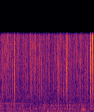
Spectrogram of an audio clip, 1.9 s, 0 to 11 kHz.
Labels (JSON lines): {"label": "biophony", "recorder": "SoundTrap 300"}
{"label": "anthrophony, mechanical", "recorder": "SoundTrap 300"}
